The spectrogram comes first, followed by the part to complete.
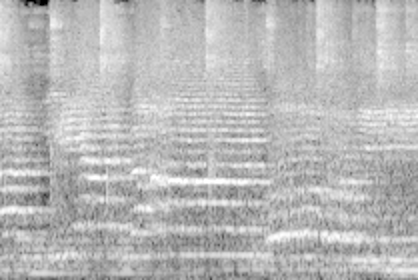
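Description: Live gospel song: a woman's lead voice sung into a microphone over instrumental backing with sustained low notes and a steady percussive beat.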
